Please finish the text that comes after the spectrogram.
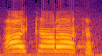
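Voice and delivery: high startled yelp; shocked cry. Real, not acted. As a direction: cry out at the crash. Crash in game.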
